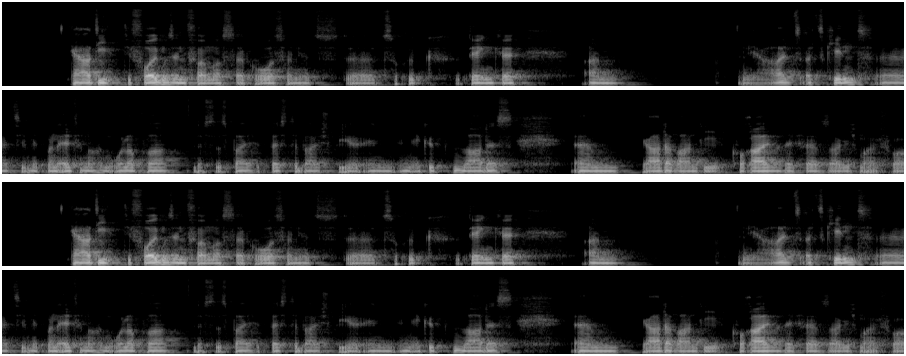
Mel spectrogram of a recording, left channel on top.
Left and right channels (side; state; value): both; identical; correlation 1.00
